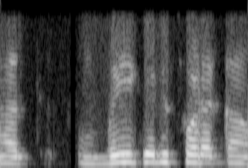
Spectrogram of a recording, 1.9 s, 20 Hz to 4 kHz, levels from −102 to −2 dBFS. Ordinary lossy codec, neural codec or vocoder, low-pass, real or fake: none; none; 3.6 kHz; real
